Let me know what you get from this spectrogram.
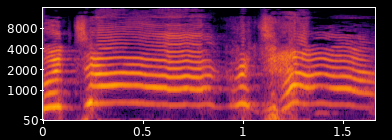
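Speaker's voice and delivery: very high-pitched, loud, acted-out shouting. Telling a joke, voicing a fork calling after spoons: shouting as the fork. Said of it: "empieza a gritar".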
